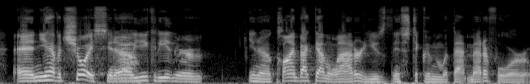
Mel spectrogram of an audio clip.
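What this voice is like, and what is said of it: Philadelphia accent. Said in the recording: “I love your accent.... Philadelphia.”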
